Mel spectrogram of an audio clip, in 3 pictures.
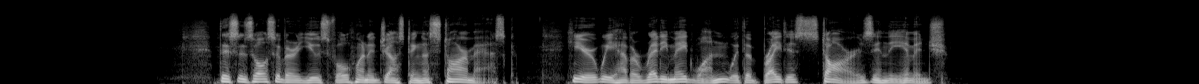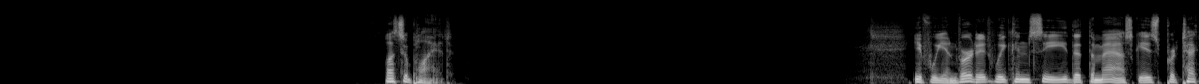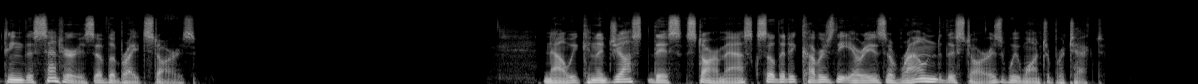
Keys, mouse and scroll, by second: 0.6 click, 1.9-4.5 drag, 6.0 click, 8.9 click, 10.6-11.3 scroll down 2, 11.0 click, 12.0 space, 12.2-13.9 drag, 15.5-18.1 drag, 19.8 click, 21.5 click, 22.6 scroll down 1, 23.2 middle click, 23.3 scroll down 1, 24.7 middle click, 24.7 scroll down 1, 27.3 space, 27.6-28.8 drag, 29.3-32.1 drag.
